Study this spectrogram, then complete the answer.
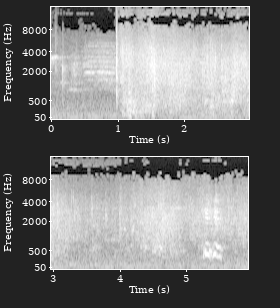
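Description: Water churns and splashes as a boy moves in a pool.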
